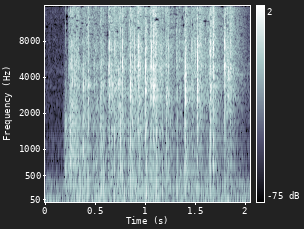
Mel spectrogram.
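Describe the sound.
Tarot cards are shuffled before an eight-card reading: a rapid, dense crackling flutter of riffling cards runs for about two seconds at a fairly even level, with no talk.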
